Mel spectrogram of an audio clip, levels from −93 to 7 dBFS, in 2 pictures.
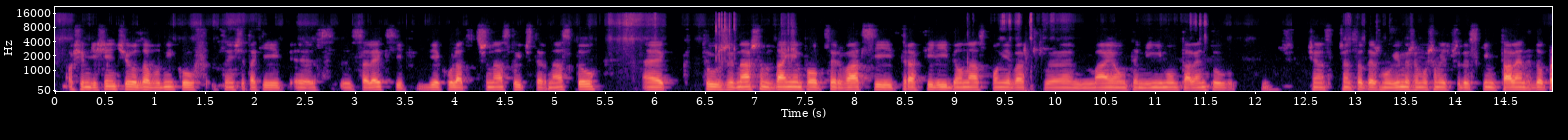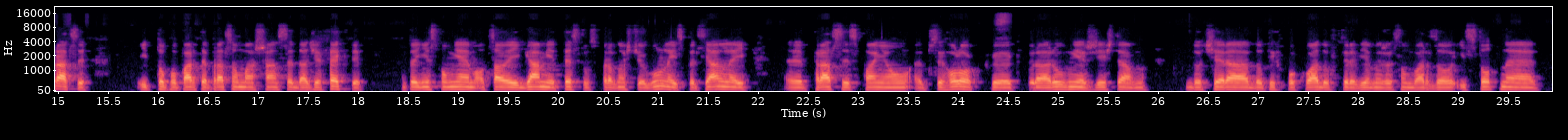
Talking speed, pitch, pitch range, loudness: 145 wpm, 105 Hz, 100-110 Hz, -21 LUFS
